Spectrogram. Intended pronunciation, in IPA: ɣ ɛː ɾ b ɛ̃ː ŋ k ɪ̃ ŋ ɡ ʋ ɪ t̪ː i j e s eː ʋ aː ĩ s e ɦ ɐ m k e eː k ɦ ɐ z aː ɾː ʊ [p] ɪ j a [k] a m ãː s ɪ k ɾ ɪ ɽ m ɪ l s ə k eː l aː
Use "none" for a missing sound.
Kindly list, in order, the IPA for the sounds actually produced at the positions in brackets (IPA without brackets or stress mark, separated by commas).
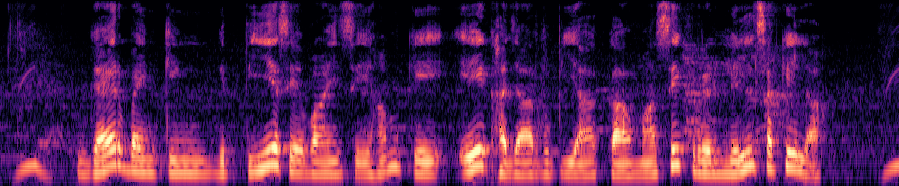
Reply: p, k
